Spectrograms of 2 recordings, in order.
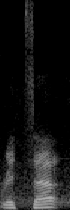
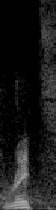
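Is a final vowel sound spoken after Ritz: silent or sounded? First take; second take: sounded; silent. First: The name ends with an extra vowel sound. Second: The name ends on the z sound. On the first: The speaker calls it wrong. "not Ritza" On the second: The speaker calls it right. "it seems like it's just Ritz"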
